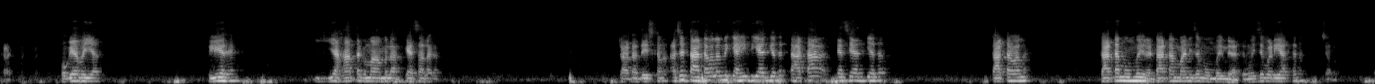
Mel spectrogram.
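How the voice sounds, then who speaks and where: A man teaching a live online exam-prep class, drilling quick memory tricks and coaxing his students along. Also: fairly high pitch, fairly bright tone. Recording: dull lo-fi stream audio with faint noise.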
